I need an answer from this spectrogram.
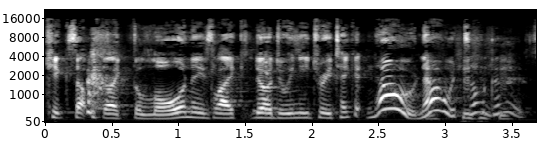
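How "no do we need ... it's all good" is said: high sing-song voice with pitch swinging widely. Retelling a film scene of a director on set: Johnny Depp impersonation. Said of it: "That was a very good Johnny Depp impersonation".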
